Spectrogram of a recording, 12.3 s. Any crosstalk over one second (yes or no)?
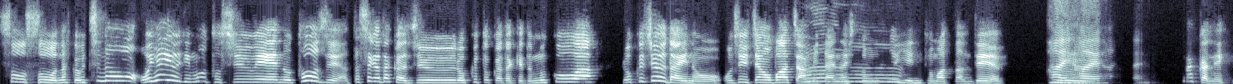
yes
